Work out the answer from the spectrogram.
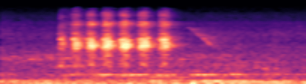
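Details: Rufous Treepie in India giving a harsh screech: a rapid series of about six grating pulses over one second, then a brief falling note, against a humming background.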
